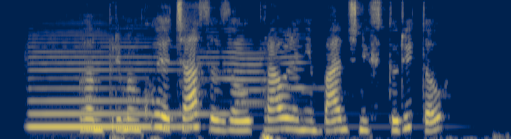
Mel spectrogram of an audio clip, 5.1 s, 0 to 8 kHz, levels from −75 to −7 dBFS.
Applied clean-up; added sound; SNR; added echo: classical method spectral subtraction.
